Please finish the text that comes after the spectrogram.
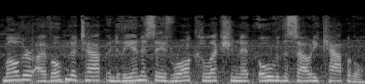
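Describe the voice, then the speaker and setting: An actor playing an earnest techie hacker, urgent and technical, in an audio drama. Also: male voice, on the high side, fairly even intonation, rapid-fire, noisy background, lightly acted. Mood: urgent, concerned.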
